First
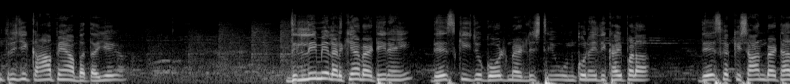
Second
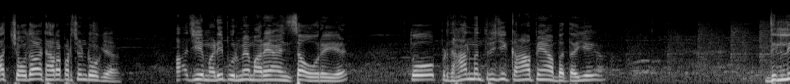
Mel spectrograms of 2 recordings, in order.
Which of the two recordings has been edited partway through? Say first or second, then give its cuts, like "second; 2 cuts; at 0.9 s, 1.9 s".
second; 1 cut; at 1.9 s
